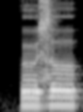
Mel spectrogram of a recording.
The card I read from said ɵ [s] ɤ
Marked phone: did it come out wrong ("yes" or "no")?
yes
